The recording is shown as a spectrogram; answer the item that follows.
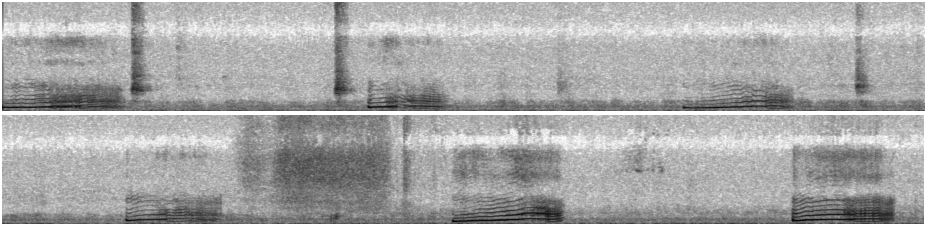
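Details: A cat snores in its sleep, each breath carrying a nasal, upward-sliding whine, six in a row spaced about three seconds apart, with a brief hiss of noise between.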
